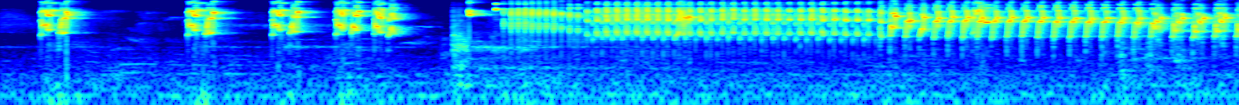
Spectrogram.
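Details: Lovebird lure with a long trill meant to set other lovebirds singing: a few harsh, spaced squawking bursts, then a sustained, rapid, chattering trill of high rasping notes running on for over five seconds.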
